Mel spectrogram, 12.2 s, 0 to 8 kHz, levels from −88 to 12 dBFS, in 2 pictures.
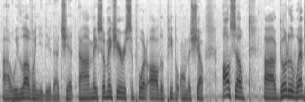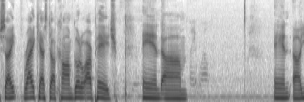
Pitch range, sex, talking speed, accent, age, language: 120-150 Hz, male, 175 wpm, American, 40-59, English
